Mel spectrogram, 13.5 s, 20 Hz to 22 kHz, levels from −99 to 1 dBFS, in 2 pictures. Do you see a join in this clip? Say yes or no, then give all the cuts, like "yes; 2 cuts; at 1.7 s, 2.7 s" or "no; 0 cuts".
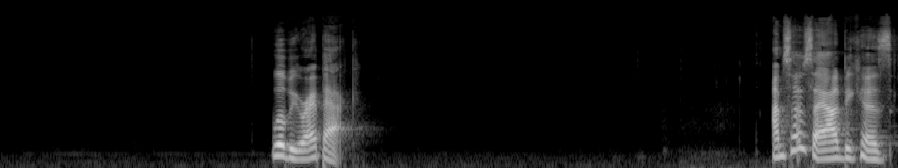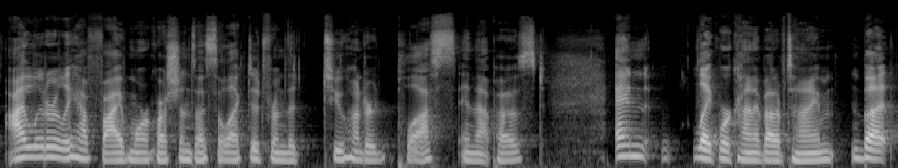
no; 0 cuts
